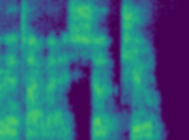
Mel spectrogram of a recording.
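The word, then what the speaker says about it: shochu: But sochu is another example. It's not so chu, it's sochu, and it's kind of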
